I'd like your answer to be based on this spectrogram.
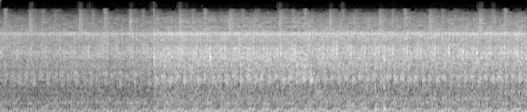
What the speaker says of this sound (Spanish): Ahora escuchen cómo va a cambiar el motor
